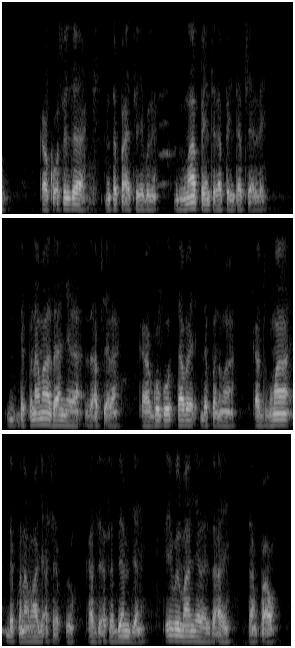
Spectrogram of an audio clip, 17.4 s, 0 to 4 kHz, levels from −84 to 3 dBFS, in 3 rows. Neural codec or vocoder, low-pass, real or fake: none; 3.6 kHz; real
